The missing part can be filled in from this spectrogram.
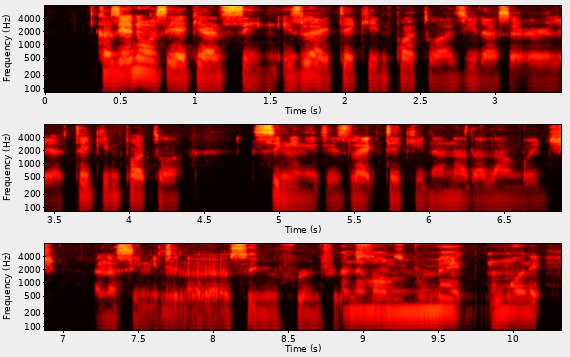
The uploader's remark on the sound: We recorded this episode in my mom’s car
